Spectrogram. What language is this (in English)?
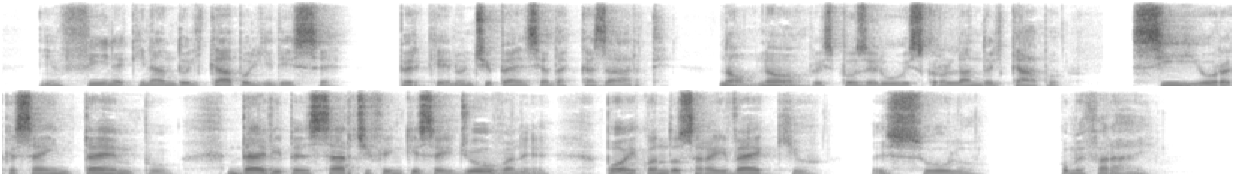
Italian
